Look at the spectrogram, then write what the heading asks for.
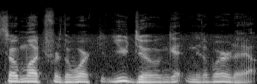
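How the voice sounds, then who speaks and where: Fairly even in intonation, a man of medium pitch speaks in a plain, everyday voice. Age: 60s. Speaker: veterans show host. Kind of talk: casual chat. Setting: live stream broadcast.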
